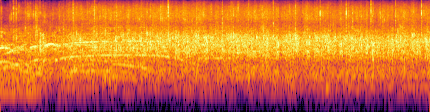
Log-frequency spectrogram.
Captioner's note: cheering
